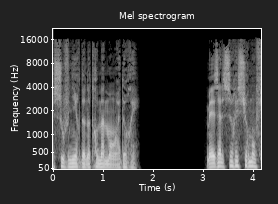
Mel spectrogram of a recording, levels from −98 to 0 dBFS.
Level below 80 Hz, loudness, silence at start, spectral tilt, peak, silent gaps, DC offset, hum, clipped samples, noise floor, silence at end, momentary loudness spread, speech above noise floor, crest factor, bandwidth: -40 dBFS; -20 LUFS; 0 s; -4.5 dB/octave; -2 dBFS; none; under 0.1%; none; under 0.1%; under -90 dBFS; 0 s; 10 LU; over 70 dB; 20 dB; 16.5 kHz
